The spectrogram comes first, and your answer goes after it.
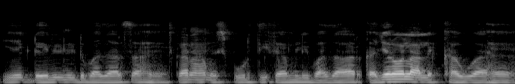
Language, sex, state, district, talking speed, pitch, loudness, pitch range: Hindi, male, Uttar Pradesh, Jyotiba Phule Nagar, 185 wpm, 100 Hz, -27 LUFS, 100-105 Hz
